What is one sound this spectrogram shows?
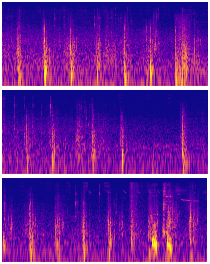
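Footsteps thud on wooden boards at a steady walking pace.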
